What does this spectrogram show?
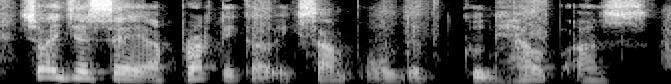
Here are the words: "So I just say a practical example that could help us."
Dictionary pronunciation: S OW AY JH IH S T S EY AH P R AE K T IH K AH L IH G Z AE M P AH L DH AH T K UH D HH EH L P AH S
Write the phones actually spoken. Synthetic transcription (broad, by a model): S OW AY JH IH S T S EY AH P R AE K T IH K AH L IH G S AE M P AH L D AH T K UH D HH EH L P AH S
